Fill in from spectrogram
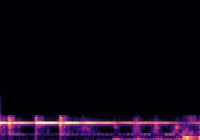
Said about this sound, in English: We are, get over here and ring this bell. Tell my people. Hit it.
